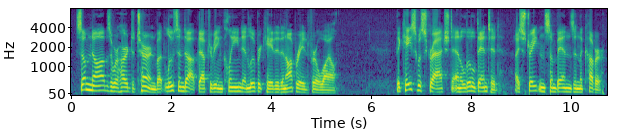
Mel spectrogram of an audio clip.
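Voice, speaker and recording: Measured man narrating. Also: medium pitch, fairly bright tone. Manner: measured, matter-of-fact. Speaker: presenter of a vintage radio restoration video. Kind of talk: scripted technical narration.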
